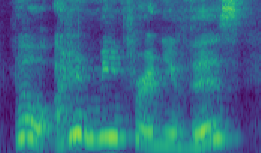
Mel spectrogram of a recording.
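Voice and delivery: high, loud desperate plea; hammed-up distress; frantic pleading. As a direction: plead innocence, flustered.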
